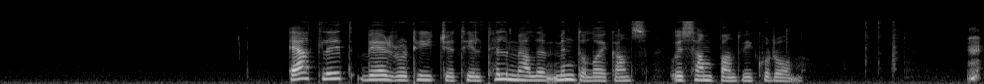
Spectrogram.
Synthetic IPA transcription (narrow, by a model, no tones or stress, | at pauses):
ʔæːt̪lɪt̪ʋeːɾːʊʈʰiːt͡ʃət̪ʰɪlt̪ʰɪlmæːləmɪnt̪ʊlɔʏkans | ʊjsambant̪ʋiːkʰʊɾoːna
